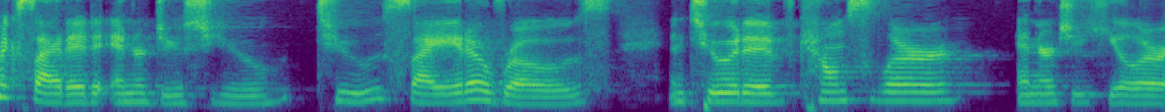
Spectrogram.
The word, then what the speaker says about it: Saiedah: Like, it's not Saiedah, it's Saiedah. They put a little bit more emphasis on it, but quite honestly, I don't care too much.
